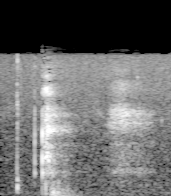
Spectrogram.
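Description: Two light clicks from plastic DVD cases under a hand, then a sniff through the nose about half a second in, followed by a softer breath about a second later.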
